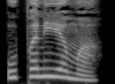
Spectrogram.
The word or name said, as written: ಉಪನಿಯಮ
